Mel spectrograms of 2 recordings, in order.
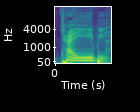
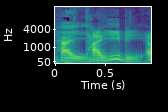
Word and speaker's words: Taibbi: Is that how you pronounce his last name? – Taibbi. – Taibbi. Okay, cool.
